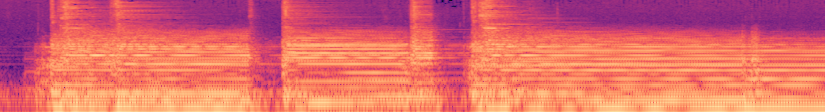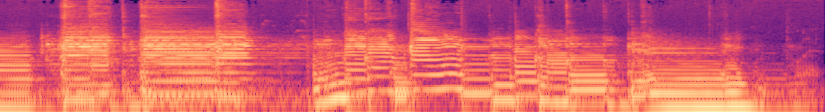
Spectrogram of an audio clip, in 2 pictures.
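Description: An overdriven electric guitar, played through an overdrive with an output knob and a four-position mid-range control, plays sustained chords and bending lead notes with a warm, dark, distorted tone, loud, with no talking over it.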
